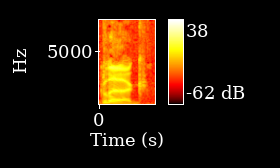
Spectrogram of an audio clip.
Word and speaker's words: Gløgg: Gløgg? – Yes, Gløgg.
